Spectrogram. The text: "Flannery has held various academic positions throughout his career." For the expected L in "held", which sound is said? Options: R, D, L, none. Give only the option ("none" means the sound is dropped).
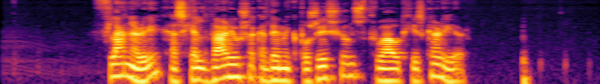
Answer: L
